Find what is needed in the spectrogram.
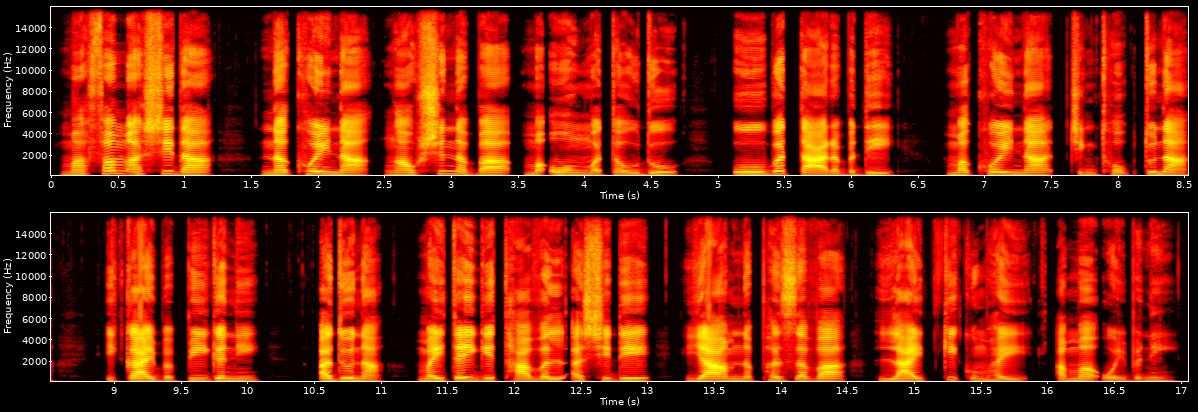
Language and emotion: Manipuri, neutral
